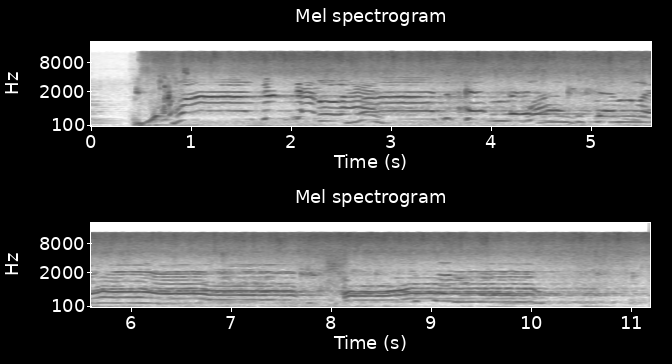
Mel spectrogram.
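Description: A steady, hissing spray of shower water runs throughout, fairly loud, with two people showering and singing or vocalizing over the rushing water.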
